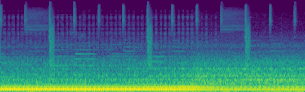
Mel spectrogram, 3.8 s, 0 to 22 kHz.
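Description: A Lexus LS400 idles with a steady, loud, low rumbling drone, close up and unbroken, a faint tick or click recurring above the engine note.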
